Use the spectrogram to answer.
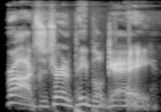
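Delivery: mock conspiracy rant; put-on ranting proclamation; Alex Jones. Podcast host parodying a conspiracy broadcaster, mock rant. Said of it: "an Alex Jones-esque".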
